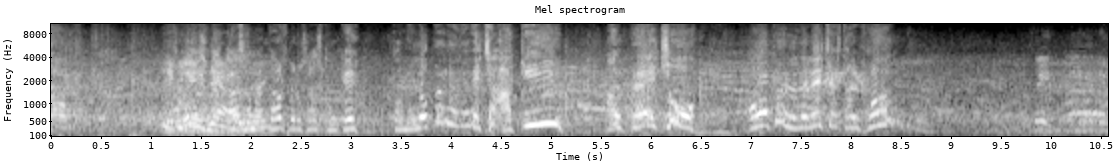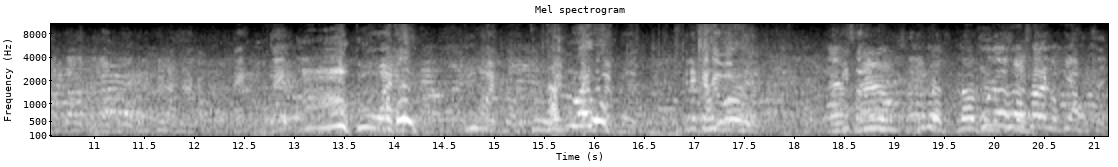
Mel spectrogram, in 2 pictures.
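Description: A man shouts excitedly close by.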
